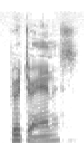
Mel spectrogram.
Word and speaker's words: Punta Arenas: While stationed in the coastal town, I'm going to have to pronounce this right, Punta Arenas?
